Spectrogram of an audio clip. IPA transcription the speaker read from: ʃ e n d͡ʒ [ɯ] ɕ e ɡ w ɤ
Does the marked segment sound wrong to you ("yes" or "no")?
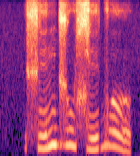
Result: yes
